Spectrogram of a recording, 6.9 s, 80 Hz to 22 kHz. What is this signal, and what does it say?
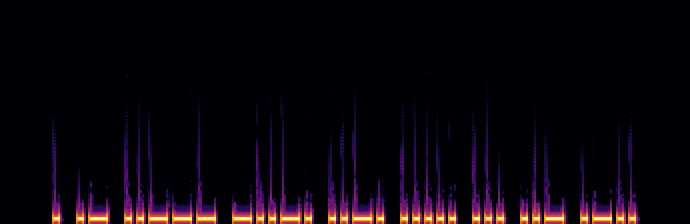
Morse code, heard as a keyed tone, about 20 wpm, 700 Hz. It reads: EA2/F5SUL
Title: Difficult Call Signs 20wpm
